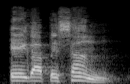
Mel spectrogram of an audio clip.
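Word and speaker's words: ἠγάπησαν: Amaron es del verbo, la palabra griega es un verbo que es, es similar a la palabra ágape, pero se pronuncia egapesán. Y egapesán, o también se puede pronunciar agapao, lo que traduce es entregar totalmente todo.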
